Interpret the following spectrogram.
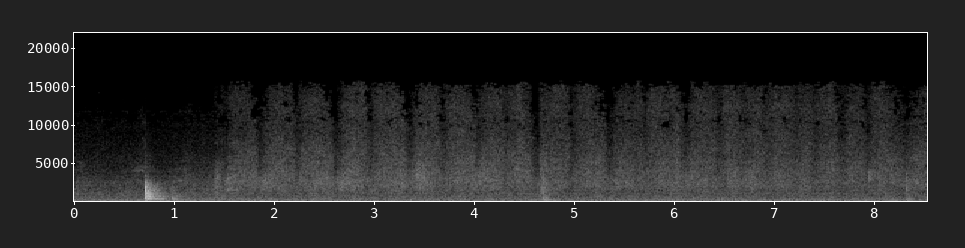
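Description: Paper napkin rubbing wood restore finish into a wooden tabletop in repeated scrubbing strokes, with a sharp knock just under a second in.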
